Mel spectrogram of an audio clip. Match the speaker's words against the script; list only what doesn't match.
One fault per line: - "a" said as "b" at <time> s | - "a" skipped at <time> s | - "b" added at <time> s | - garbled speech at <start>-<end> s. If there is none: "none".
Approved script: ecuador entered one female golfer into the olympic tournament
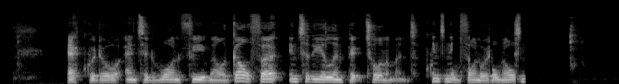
- garbled speech at 4.2-5.3 s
